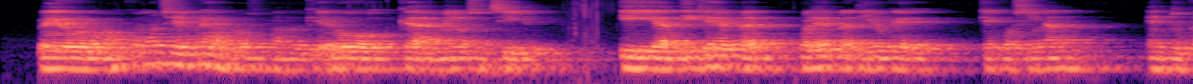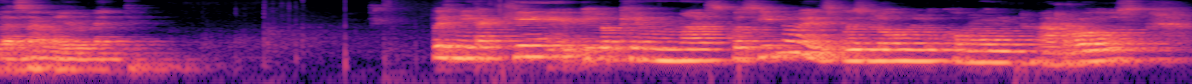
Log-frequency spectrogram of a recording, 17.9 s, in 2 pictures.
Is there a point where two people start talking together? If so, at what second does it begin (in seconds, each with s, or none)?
none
